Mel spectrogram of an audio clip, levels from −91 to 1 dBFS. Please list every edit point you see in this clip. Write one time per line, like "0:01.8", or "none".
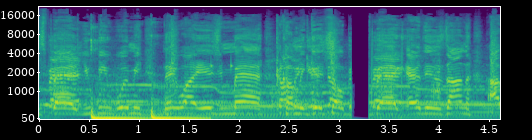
none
